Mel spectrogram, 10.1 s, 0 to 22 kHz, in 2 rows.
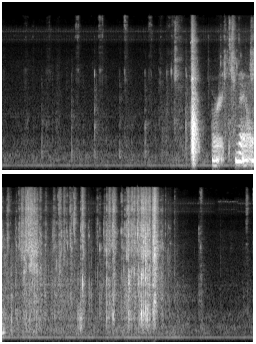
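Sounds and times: paper sheets rustling: 4.4 - 8.6.

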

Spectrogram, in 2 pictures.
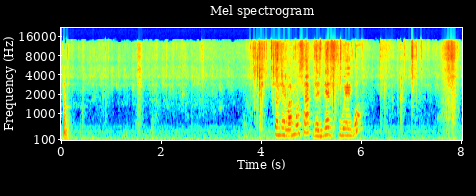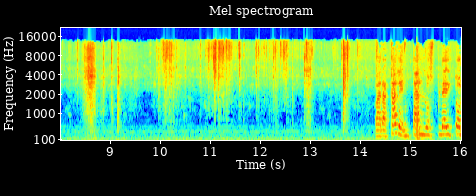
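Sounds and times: powder pattering on foil tray: 3.6 - 15.6
foil crinkling: 3.7 - 14.3.

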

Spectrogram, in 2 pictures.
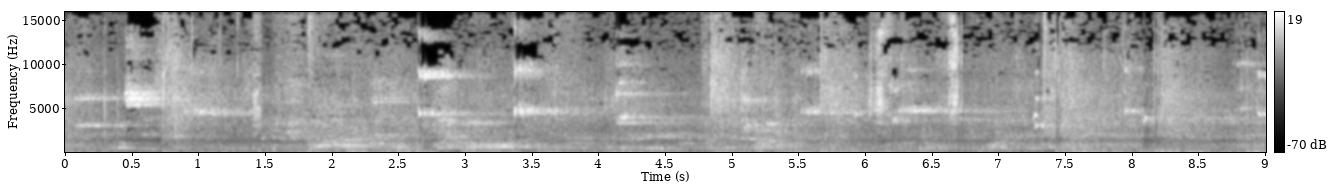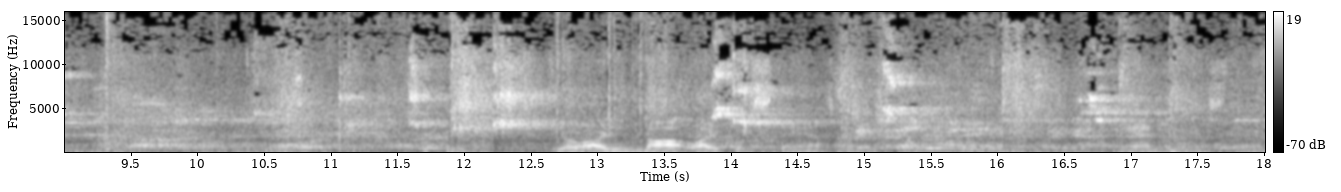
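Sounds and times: echoing indistinct voices: 0.0 - 18.0.

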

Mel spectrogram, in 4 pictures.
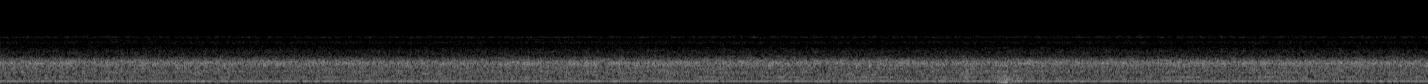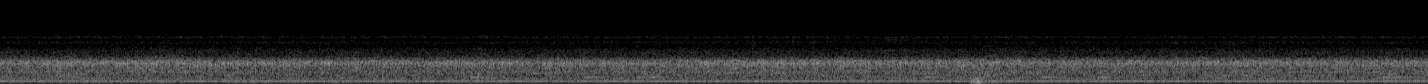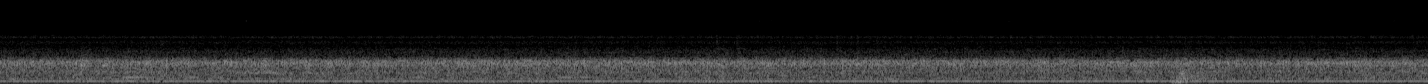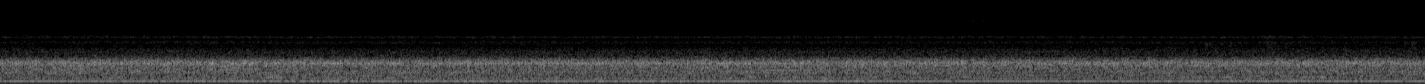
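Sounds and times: aquarium equipment humming: 0.0 - 57.0.

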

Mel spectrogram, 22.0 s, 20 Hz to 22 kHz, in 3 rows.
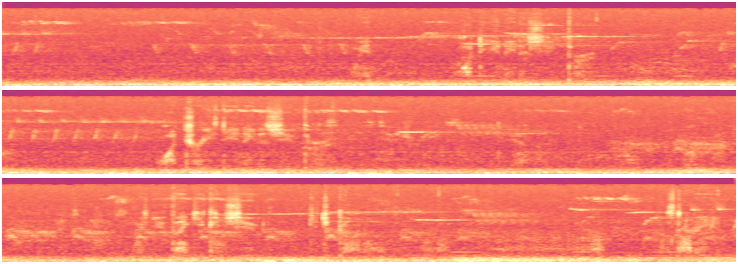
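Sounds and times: small birds chirping: 0.0 - 22.0
wind rumble on microphone: 0.0 - 22.0.

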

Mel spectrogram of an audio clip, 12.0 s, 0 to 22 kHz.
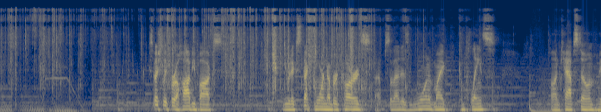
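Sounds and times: foil wrapper crinkling and tearing: 0.0 - 8.7
soft background music: 0.0 - 12.0.

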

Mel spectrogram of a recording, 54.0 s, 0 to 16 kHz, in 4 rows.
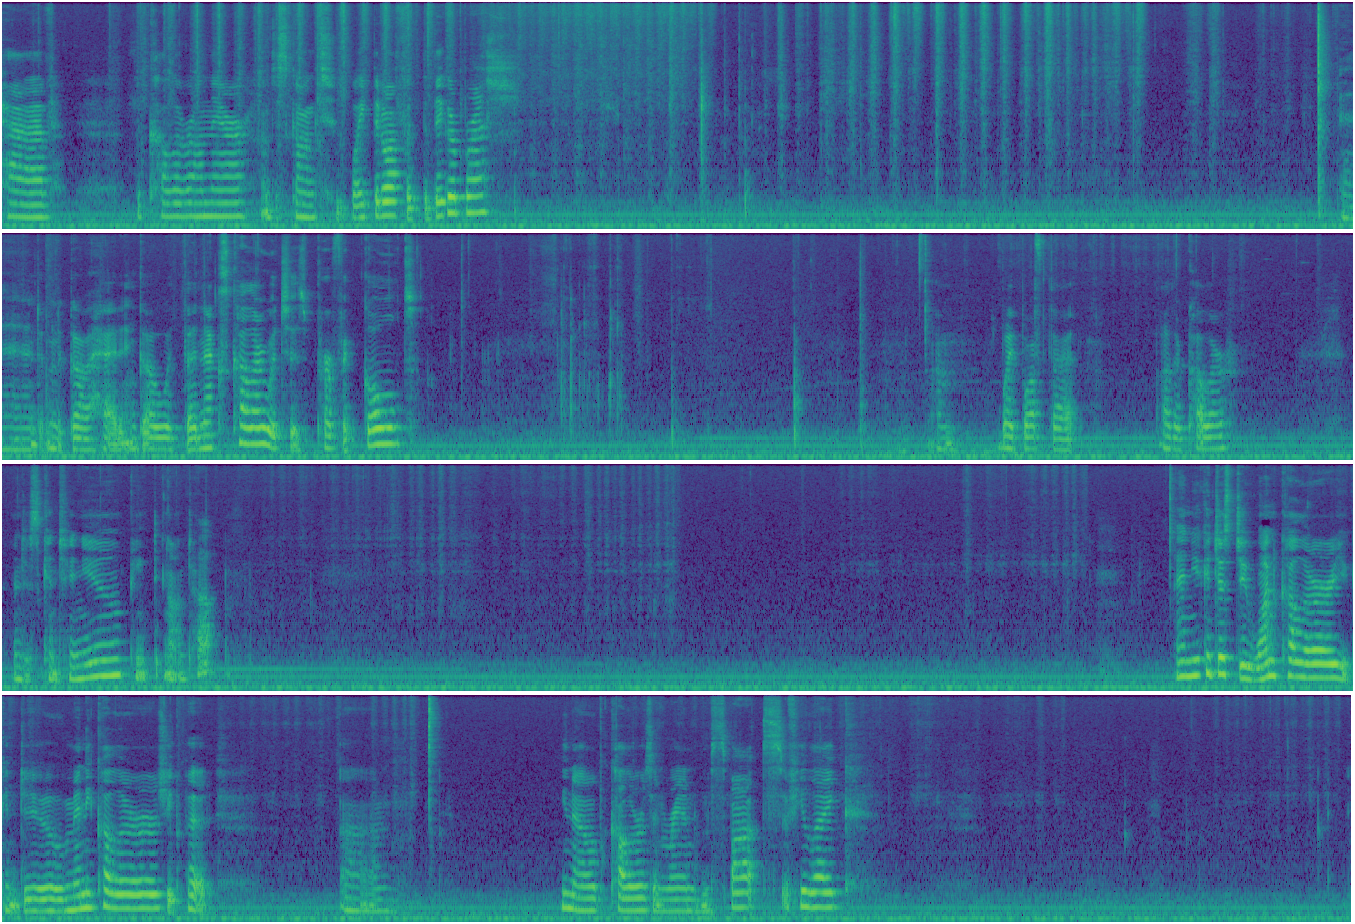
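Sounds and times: faint steady hum: 0.0 - 54.0
bristle brush sweeping over cardstock: 1.4 - 13.1, 28.6 - 33.8, 35.3 - 38.0, 43.1 - 44.8, 48.8 - 51.3, 52.4 - 54.0
paintbrush brushing softly: 29.1 - 33.8, 48.9 - 51.3, 52.0 - 54.0.

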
